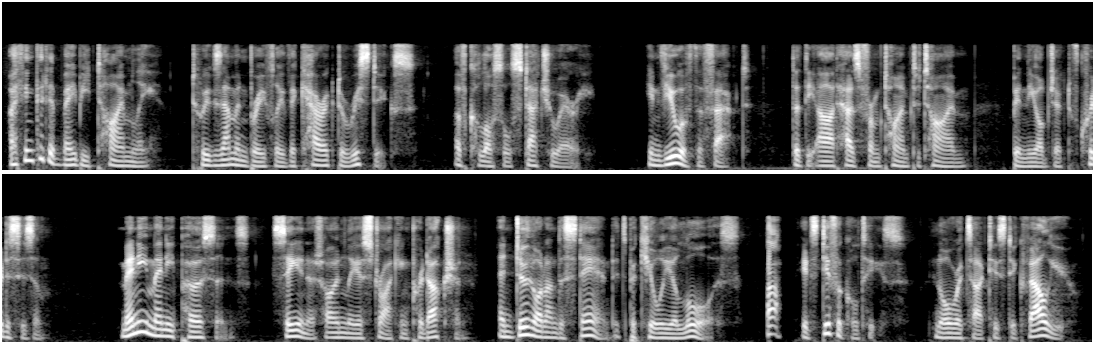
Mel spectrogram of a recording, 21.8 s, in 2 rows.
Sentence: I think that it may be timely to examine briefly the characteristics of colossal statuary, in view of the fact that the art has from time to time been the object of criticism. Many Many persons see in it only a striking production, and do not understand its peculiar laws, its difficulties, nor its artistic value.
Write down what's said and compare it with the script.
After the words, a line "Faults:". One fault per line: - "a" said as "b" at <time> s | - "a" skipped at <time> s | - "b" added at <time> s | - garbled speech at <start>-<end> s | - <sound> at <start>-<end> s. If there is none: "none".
I think that it may be timely to examine briefly the characteristics of colossal statuary, in view of the fact that the art has from time to time been the object of criticism. Many Many persons see in it only a striking production, and do not understand its peculiar laws, its difficulties, nor its artistic value.
Faults:
- laugh at 18.6-18.7 s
